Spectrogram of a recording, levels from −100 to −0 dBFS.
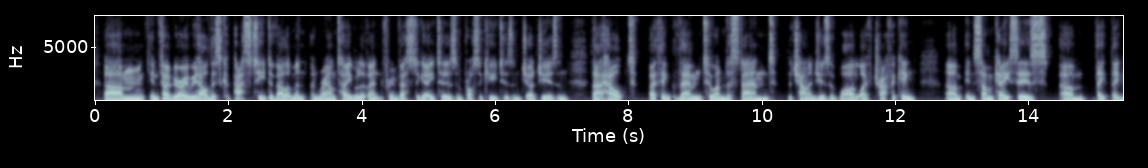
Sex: male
